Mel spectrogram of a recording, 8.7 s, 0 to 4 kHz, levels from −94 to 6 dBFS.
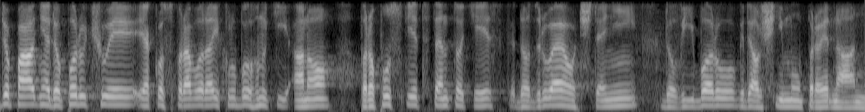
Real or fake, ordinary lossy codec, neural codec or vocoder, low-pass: fake; AAC, 32 kbps; codec, 16 kHz, 2 kbps, X-Codec, WavLM features, trained on Multilingual LibriSpeech; 3.6 kHz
